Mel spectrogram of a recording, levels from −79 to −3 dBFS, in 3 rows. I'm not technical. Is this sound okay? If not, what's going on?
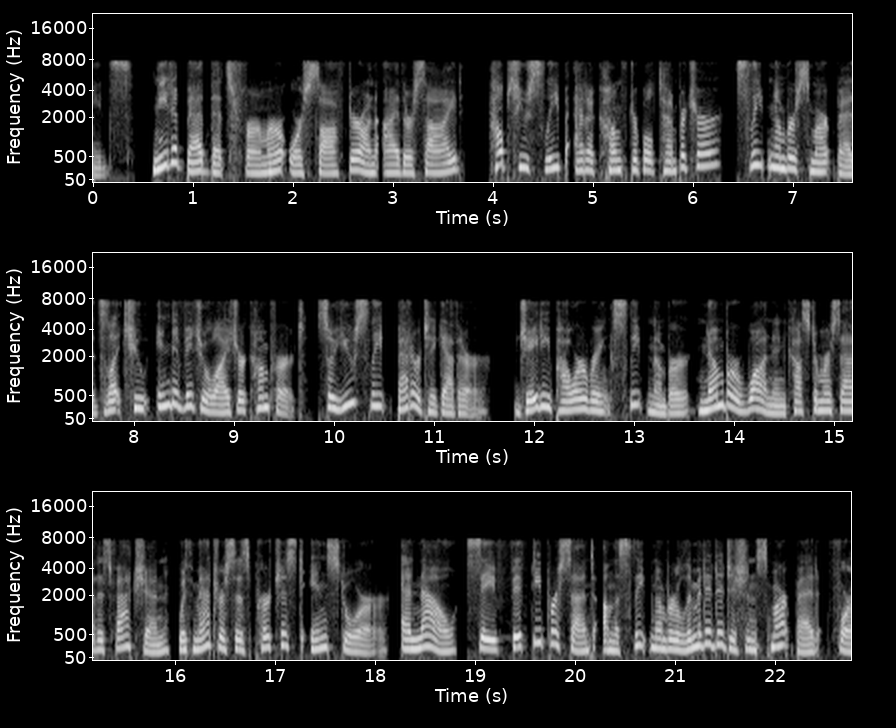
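No. It's a speech recording sent over a call connection, and three related problems show up.

First, there is clock drift between sender and receiver. The sending device's internal clock runs about 2% slow compared with the receiving one, so sound arrives slightly too slowly to keep up. This is different from a bad connection. The problem is steady and lasts the whole clip, rather than coming and going with network trouble.

Because of that drift, you hear repeated timing corrections from 0.43 s to 22.75 s. The receiver keeps stretching the speech by repeating tiny slices so it doesn't run out of sound, adding about a third of a second in total. The result is speech at about 99% of its natural pace, with faint, unevenly spaced hiccups. Unlike dropouts, these edits always lengthen the sound and never remove anything.

Separately, there are scattered short gaps. 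Between 0.04 s and 18.04 s, about twenty bits of sound arrived late or went missing, the longest around 30 ms. Each one was patched by extending the sound just before it, which leaves a brief tick or smear. Three more, even smaller, fall between 20.6 s and 22.4 s. These are isolated blips rather than a steady slowdown, and nothing is actually missing afterwards.

The call codec also trims everything above 8 kHz, so the speech sounds a little less crisp than a studio recording.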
